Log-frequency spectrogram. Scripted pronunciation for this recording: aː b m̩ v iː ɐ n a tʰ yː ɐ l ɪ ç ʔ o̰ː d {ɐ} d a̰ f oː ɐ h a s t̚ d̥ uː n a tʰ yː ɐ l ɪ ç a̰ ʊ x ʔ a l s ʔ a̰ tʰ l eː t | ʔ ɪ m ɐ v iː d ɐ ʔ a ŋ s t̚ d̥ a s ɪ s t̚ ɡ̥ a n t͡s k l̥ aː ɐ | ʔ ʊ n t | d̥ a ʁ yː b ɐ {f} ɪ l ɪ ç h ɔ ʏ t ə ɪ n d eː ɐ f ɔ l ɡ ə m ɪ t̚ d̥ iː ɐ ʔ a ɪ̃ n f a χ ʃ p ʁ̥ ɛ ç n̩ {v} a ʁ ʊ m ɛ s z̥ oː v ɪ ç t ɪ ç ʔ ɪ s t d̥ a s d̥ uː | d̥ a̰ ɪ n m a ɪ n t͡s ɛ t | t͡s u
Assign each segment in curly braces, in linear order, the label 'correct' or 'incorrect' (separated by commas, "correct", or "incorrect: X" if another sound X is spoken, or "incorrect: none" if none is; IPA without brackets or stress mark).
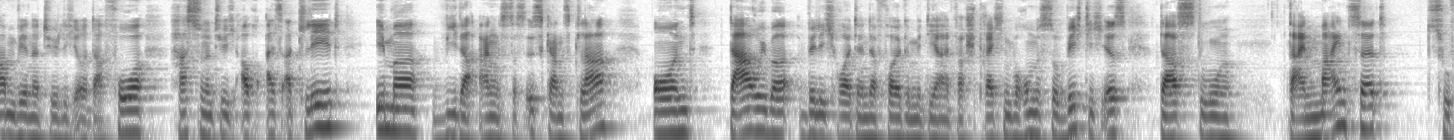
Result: correct, incorrect: v, correct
